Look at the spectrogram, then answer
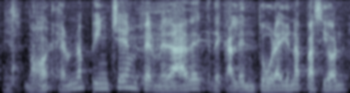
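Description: A man with a Mexican accent telling crude jokes in a bar, rowdy and animated. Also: medium pitch, fairly quick. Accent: Mexican Spanish.

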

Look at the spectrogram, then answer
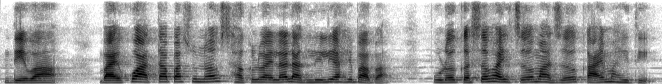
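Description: A playful, teasing young man in love, as a woman narrator reads him, fairly high in pitch. Quiet music runs under a slightly dull sound. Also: steady tone, measured pace, natural voice. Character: young groom, playful and romantic. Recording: slightly muffled with soft music.

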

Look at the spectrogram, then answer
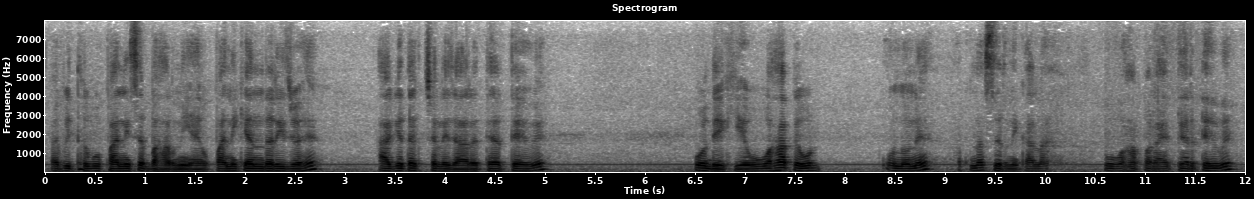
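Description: A man's voice: fairly low pitch, fairly even intonation, mellow, highs cut off. Man narrating a walk by a waterfall. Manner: guiding, pointing things out to viewers. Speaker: travel vlogger. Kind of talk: casual on-location tour narration. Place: outdoors by a waterfall. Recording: faint noise from rushing water outdoors. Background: rushing water and outdoor ambience.

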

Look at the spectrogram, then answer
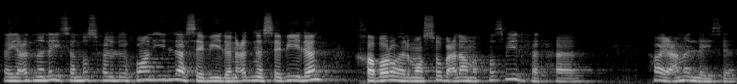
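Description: A man with an Iraqi Arabic accent, working through grammar exercises as a teacher and repeating each rule as he explains it. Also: sits high. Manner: steady explanatory, repeats rules.

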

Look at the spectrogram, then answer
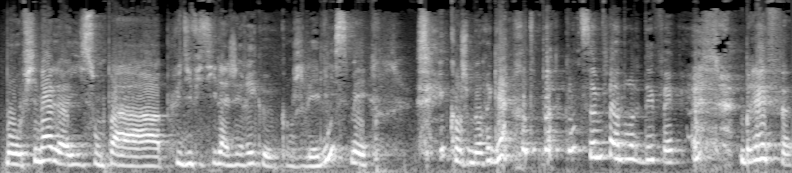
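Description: A woman's voice: medium pitch, lively intonation, moderate pace, a little hiss or hum. A woman vlogging to camera in a chatty, rambling way, often breaking into laughter. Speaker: family vlogger. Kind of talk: casual chat to camera.

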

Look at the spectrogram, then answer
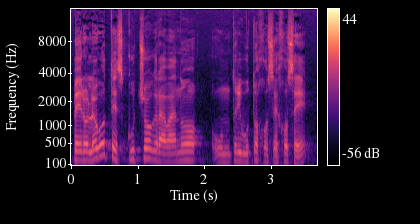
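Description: A man's voice: a little high, normal speed, a little mellow. A man with a Mexican accent hosting a casual interview, joking and teasing in crude slang. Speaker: talk show host.

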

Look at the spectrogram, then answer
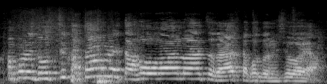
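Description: A man's voice: very high-pitched, very animated, fast talker, crowd noise. A man with a Kansai accent bantering casually in an incredulous, accusing way. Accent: Kansai Japanese. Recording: echoey, distant, clearly noisy.

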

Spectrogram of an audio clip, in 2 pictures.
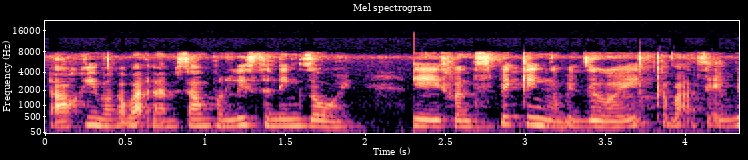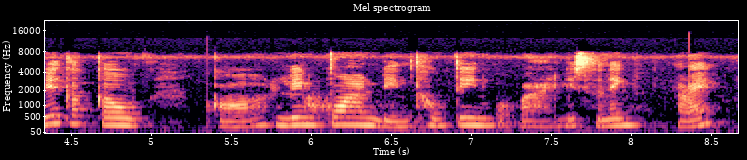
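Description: A Vietnamese woman teaching English to young children online, drilling words slowly and stretching each sound for them to copy. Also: mid-range voice, darkish tone, lo-fi sound, slight background noise. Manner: slow, exaggerated pronunciation drills.

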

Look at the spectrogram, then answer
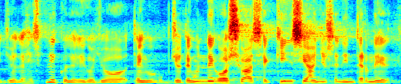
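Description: A man giving a motivational conference talk, telling an anecdote and acting out the other people's voices. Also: medium pitch. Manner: animated, acts out quoted voices. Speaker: motivational speaker. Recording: long hall reverb.

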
